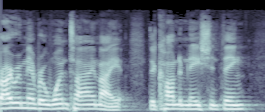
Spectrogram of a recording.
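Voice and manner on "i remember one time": ordinary talk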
